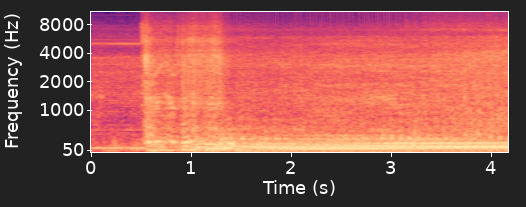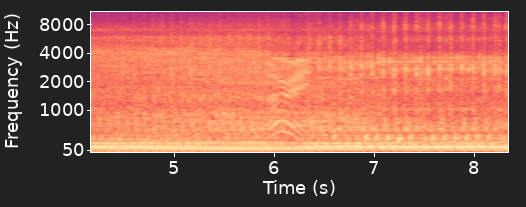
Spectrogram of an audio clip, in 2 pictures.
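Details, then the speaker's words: Pontiac Fiero race car with new plugs, wires and coils: cranks, catches, then idles lumpy and stumbling with a nasty misfire on one exhaust side; stethoscope traced it to a dead fuel injector, replacement ordered. "you can hear a really nasty misfire out of here this one sounds all right this one is horrible"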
